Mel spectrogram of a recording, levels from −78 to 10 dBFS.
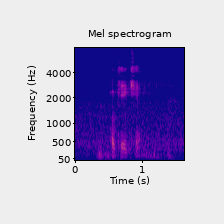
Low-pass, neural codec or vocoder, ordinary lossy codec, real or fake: none; none; none; real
